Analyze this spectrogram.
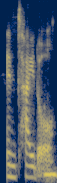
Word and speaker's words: entitle: And this is the case where it is actually the long I sound, entitle. The schwa happens in the unstressed syllable. In this word, it's the stressed syllable, entitle.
